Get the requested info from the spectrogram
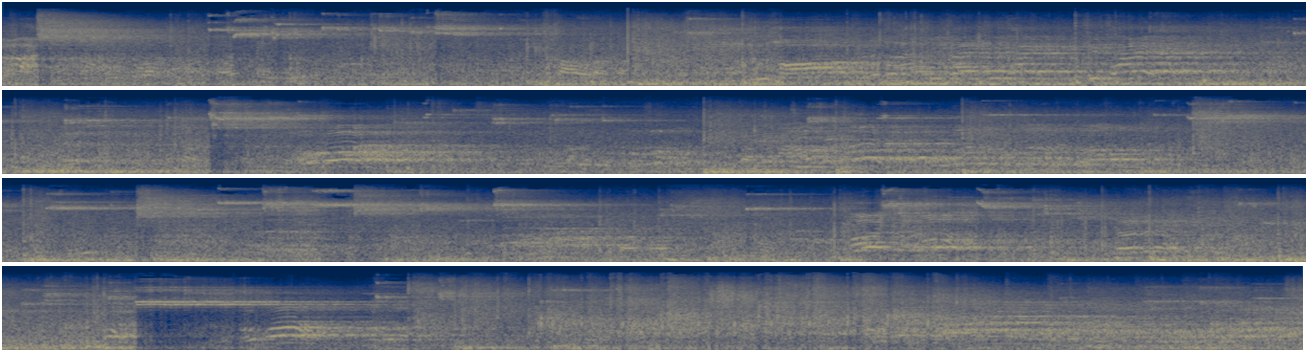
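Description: A basketball bouncing on a wooden sports-hall floor during a game, mixed with players calling out to each other, all echoing in a large hall.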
